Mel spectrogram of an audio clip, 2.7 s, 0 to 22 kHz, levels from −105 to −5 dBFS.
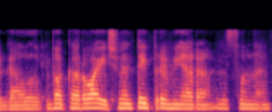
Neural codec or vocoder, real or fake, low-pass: codec, 16 kHz, 2 kbps, FreqCodec, smaller model; fake; 7.2 kHz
